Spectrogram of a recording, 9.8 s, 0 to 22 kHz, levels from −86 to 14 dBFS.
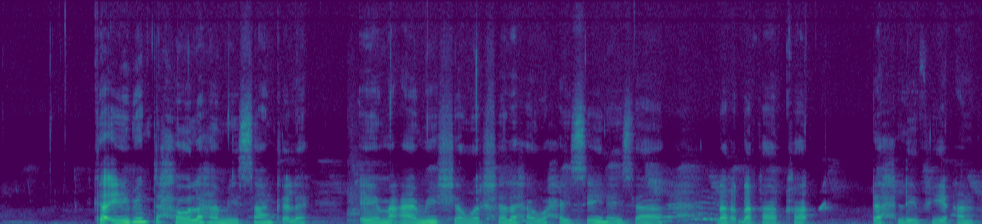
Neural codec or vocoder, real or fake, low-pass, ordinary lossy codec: none; real; none; none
